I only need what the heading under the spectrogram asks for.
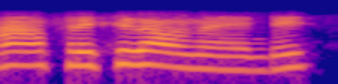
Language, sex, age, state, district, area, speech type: Telugu, female, 18-30, Andhra Pradesh, Sri Balaji, rural, conversation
